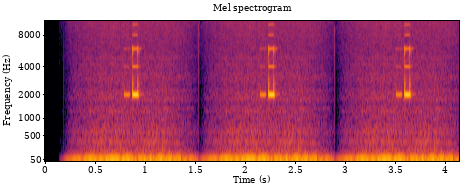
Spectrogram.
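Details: Nissan warning chime: short sharp high beep repeating about every 1.4 seconds over a low rumble, older-style tone peaking at 2000 Hz with harmonics at 4000 and 6000 Hz; warning sound working normally.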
